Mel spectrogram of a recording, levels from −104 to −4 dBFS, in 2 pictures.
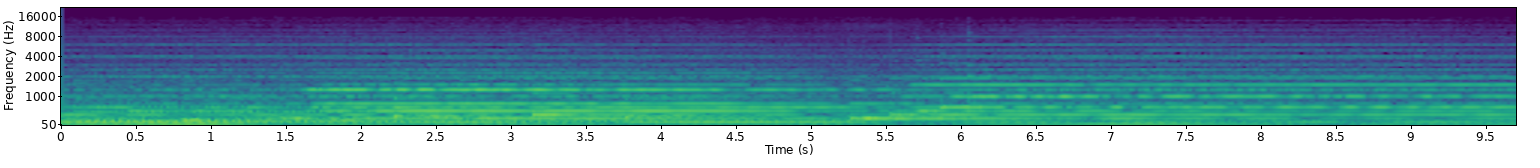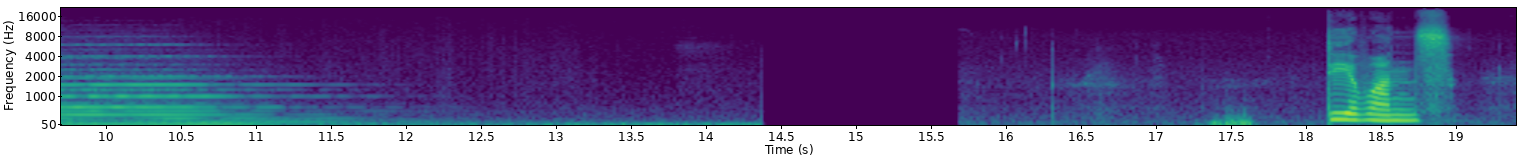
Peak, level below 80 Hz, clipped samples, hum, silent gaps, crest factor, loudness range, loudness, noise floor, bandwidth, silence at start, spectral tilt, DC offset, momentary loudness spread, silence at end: -12 dBFS; -46 dBFS; under 0.1%; none; 14.38-15.67 s; 22 dB; 15 LU; -31 LUFS; -70 dBFS; 16 kHz; 0 s; -5.5 dB/octave; under 0.1%; 13 LU; 0.45 s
